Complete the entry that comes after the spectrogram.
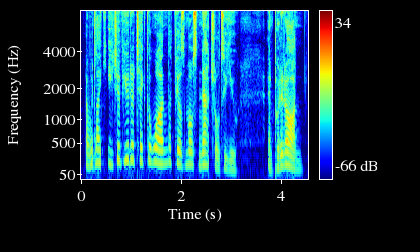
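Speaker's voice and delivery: lightly voiced stately ruler; regal princess instructing. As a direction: guide your subjects with poise. Celestia instructs the ponies.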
